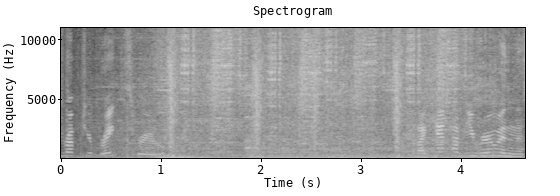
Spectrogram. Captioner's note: zapping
